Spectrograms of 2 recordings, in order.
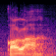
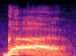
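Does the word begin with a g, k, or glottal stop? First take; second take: k; g. First: The word begins with a k sound. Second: The word begins with a g sound. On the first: This is the standard form. "Al itu kola" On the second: This is how Saudis say it. "Nek wong Saudi, kof itu jadi G"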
